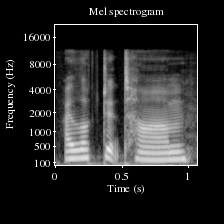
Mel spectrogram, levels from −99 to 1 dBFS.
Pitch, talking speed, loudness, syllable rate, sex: 175 Hz, 225 wpm, -16 LUFS, 5.4 syllables/s, female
